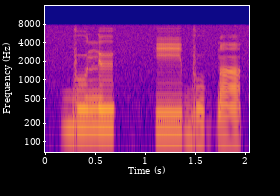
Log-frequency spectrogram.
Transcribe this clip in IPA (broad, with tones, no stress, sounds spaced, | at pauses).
b u˦ n ɨ˦ | iː˦ b u˨ ɡ͡b ã˨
